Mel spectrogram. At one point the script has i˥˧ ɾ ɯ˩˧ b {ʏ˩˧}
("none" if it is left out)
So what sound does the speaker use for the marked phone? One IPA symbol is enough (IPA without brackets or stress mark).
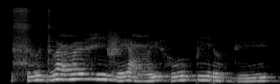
y˩˧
